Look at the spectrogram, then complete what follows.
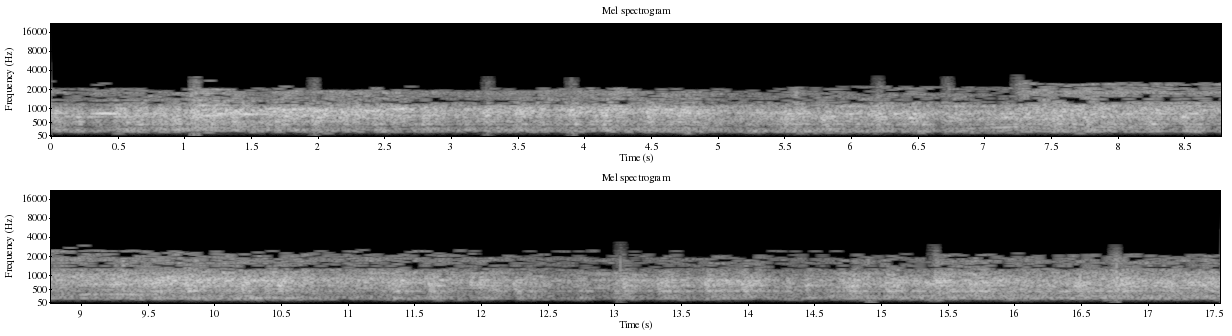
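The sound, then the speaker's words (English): A train pulls into a station, rumbling in steadily and loudly, a dense continuous roar broken by scattered clicks and clanks from the wheels and cars, with no voices over it. “Are you expecting him on this train?”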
